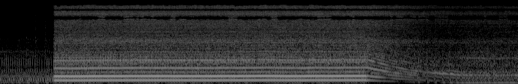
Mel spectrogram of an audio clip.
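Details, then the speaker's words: Old Craftsman chainsaw that sat for years; catches and holds a high buzz about three seconds then sags and dies down; hesitation and bogging on throttle, owner suspects clutch hanging up. "What we could do is yank off the chain later on the next run and see if it's still kind of bogging out, because you could see me kind of doing that there, and it would kind of take a second to it'd shoot out a little bit of smoke and then go."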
